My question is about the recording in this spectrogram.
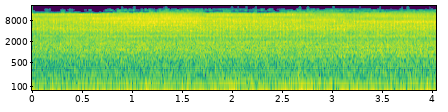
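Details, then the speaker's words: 2012 Jeep Liberty 3.7 L V6 at idle, in for warm A/C with compressor clutch not engaging: constant airy hiss over even idle rumble, heard at a fuel injector. Vacuum leak past leaking fuel injector O-rings. "No, that's a vacuum leak. Sounds like one. Yeah, that's a vacuum leak at the fuel injector."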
